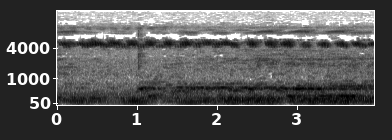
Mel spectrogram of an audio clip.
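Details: Morning countryside crickets give a high, bright chirping of evenly spaced pulses running continuously, with faint lower tonal hums in the background.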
